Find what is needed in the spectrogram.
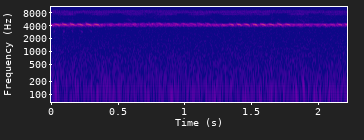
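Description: A cricket's fast, steady, high-pitched trill, faint and unbroken.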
